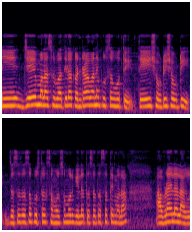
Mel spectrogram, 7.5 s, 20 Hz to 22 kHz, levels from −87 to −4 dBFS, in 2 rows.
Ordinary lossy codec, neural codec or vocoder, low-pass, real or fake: none; none; none; real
